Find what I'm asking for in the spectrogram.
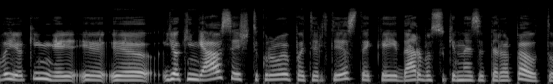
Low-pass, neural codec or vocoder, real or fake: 14.4 kHz; none; real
